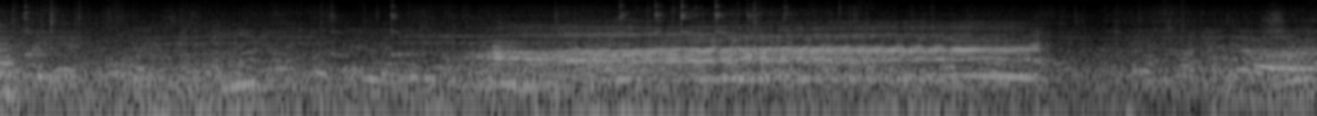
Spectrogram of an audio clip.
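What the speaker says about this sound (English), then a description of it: "the cattle market is well underway" Livestock calls rise from a busy cattle and buffalo market in northern Vietnam, a long sustained bellow or bleat carrying over a steady crowd murmur and nearby chatter.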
